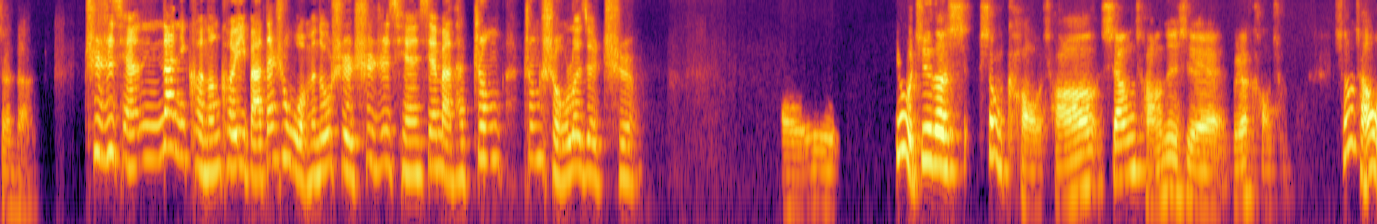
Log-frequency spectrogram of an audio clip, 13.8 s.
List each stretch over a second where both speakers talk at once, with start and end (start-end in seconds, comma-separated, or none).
none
